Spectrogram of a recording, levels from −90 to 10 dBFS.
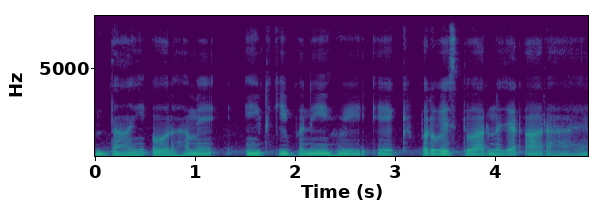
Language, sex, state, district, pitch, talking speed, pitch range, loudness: Hindi, male, Uttar Pradesh, Jyotiba Phule Nagar, 115 Hz, 180 wpm, 110-120 Hz, -33 LUFS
